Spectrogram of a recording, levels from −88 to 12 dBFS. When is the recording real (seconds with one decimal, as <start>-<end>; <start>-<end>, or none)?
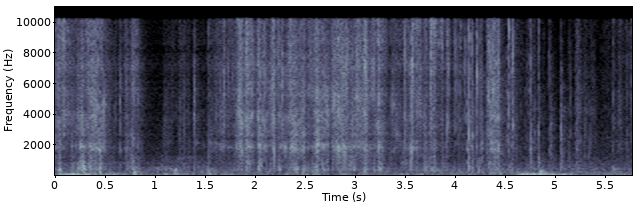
4.0-5.8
